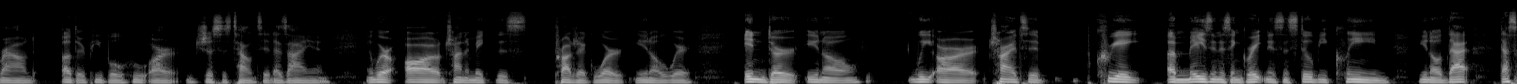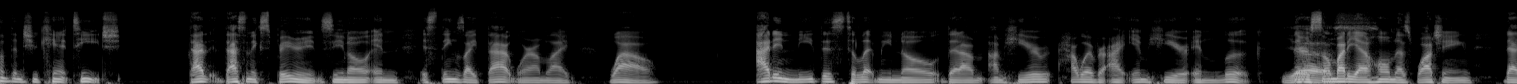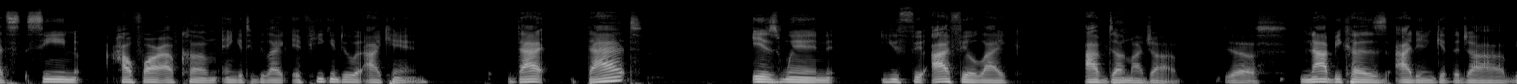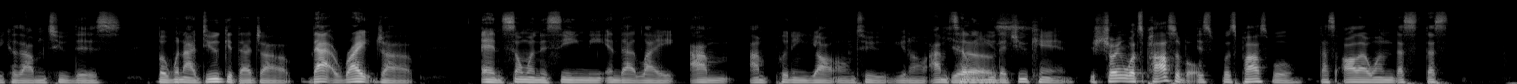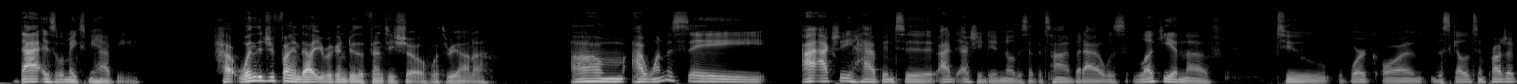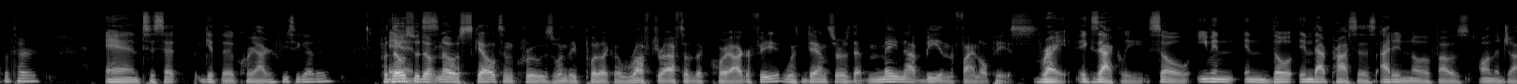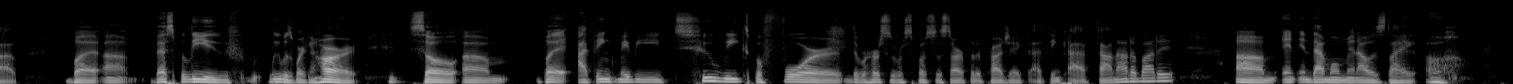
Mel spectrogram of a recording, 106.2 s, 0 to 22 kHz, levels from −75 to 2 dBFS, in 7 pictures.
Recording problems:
abrupt cut into speech; at the start

